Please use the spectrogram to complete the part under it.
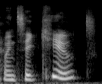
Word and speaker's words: QT: Visst säger cute, vilket jag tycker är väldigt förvirrande. – Ja, men det står här också, uttalas cute. Ja, men så är det, jag har alltid sagt QT.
